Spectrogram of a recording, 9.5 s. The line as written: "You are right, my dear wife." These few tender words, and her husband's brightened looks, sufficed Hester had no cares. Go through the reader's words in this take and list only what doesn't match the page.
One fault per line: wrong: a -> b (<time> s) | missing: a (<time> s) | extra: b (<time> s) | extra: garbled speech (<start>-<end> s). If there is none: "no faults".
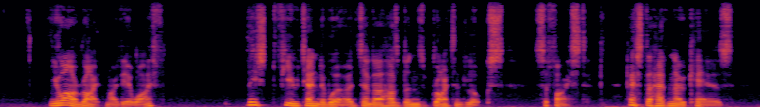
no faults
